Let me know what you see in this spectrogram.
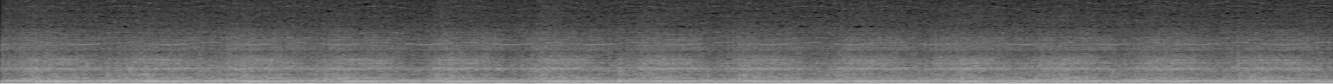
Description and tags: washing machine rinse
